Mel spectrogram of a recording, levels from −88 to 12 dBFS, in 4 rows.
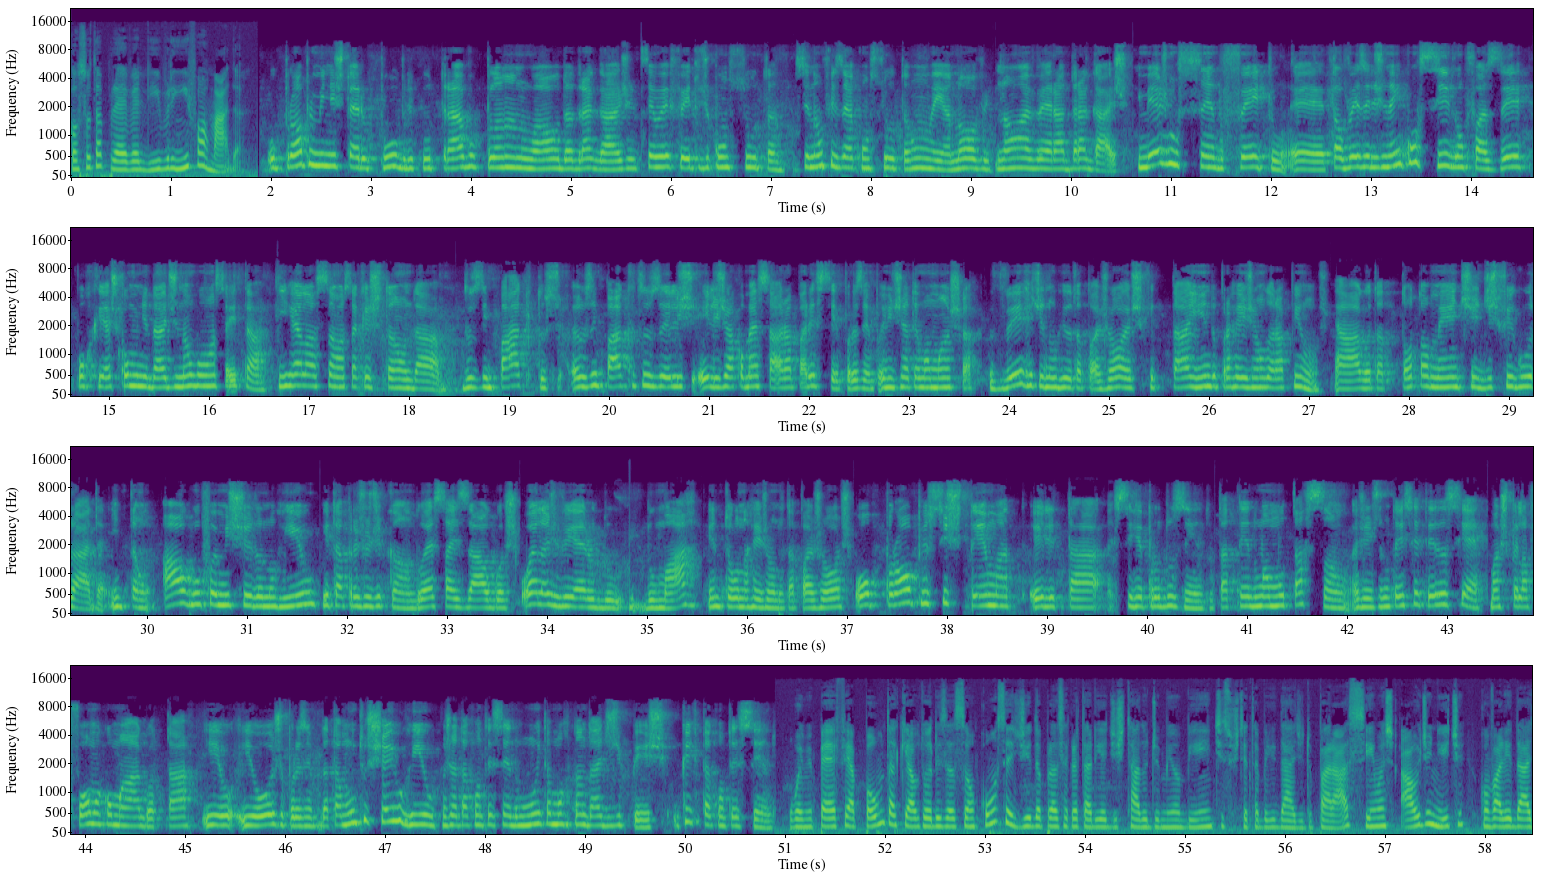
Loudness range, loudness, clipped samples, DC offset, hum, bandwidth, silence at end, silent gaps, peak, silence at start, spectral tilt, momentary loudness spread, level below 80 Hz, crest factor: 2 LU; -12 LUFS; under 0.1%; under 0.1%; none; 15 kHz; 0 s; none; 0 dBFS; 0 s; -4.5 dB/octave; 5 LU; -40 dBFS; 12 dB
